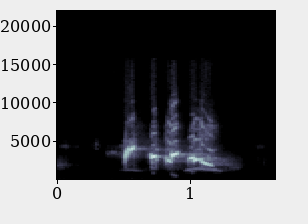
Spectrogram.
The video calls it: 紅耳鵯/Red-whiskered bulbul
